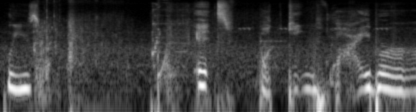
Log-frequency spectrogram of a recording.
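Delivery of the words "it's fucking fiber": hissed under the breath, slow; real frustrated whisper; annoyed whisper. Real, not acted. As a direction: spit it out in a whisper at the junk item. Annoyed at getting fiber.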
